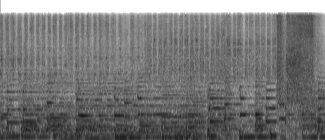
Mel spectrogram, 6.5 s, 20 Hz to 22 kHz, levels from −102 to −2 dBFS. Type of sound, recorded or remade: remade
